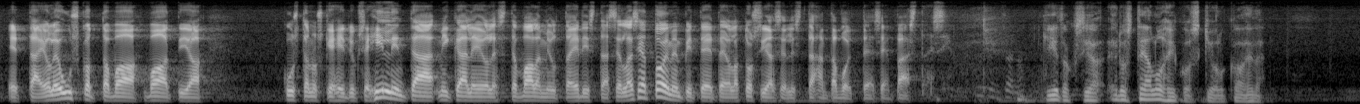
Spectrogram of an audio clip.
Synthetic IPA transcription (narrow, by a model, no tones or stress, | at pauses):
ʔet̪ːæeioleuskot̪ːɑʋɑːʋɑːt̪iɑ | kust̪ɑnːuskehit̪yksehilːint̪æːmikæleijolesi̥t̪ːeʋʋɑlmiut̪ːɑedist̪æːsselːɑˑisiɑt̪oimempit̪eit̪æjolːɑt̪osiɑiselːist̪ʋæhænt̪ɑʋoit̪ːeːsḛːmpæ̰ːst̪æ̥isi̥ː | kiːt̪oksiɑedust̪ɑjɑlohikoskiolkɑːhyʋæ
